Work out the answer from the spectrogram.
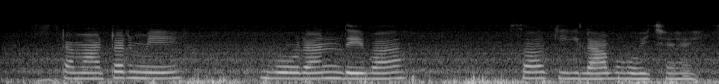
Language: Maithili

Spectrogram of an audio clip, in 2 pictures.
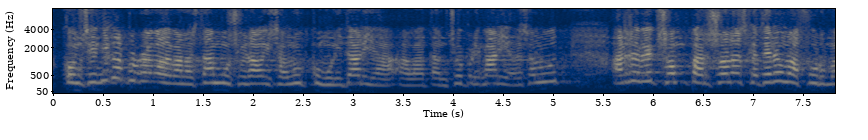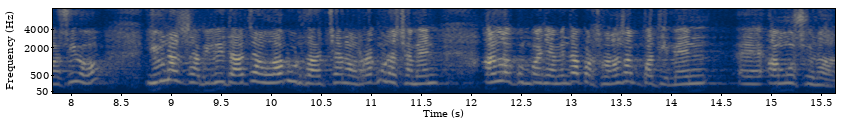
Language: Catalan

